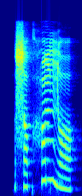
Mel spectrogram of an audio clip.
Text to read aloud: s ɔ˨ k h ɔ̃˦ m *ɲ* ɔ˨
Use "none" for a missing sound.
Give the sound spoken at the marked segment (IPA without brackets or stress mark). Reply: ɲ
